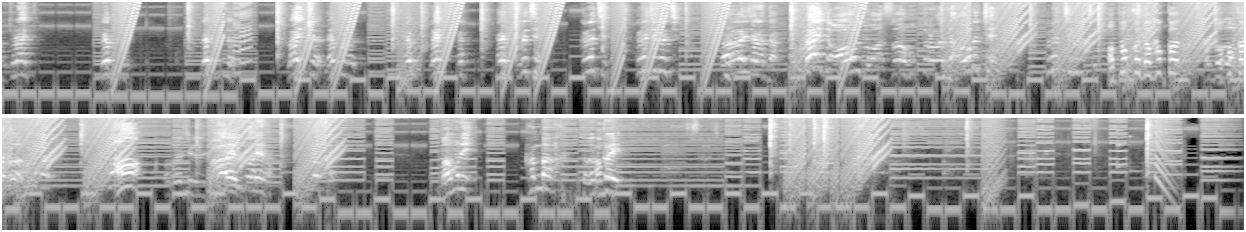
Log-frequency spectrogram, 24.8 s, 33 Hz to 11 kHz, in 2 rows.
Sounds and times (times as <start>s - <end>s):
Sound effect: 0.9s - 8.7s, 9.3s - 16.0s, 19.6s - 24.6s.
